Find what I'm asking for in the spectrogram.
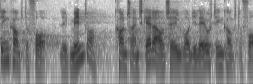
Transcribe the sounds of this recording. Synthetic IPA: d̥əe̝nkʰɒ̽m̰sd̥ɐfɒ̰ | le̝d̥me̝nd̥ʁɐ | kʰɒ̽nt͡sʰʁɑ̈ensɡ̥æɾ̥əɑ̈ʊt͡sʰɛːləʋɒd̥ilɛːʊəsd̥əe̝nkʰɒ̽m̰sd̥ɐfɒ̰

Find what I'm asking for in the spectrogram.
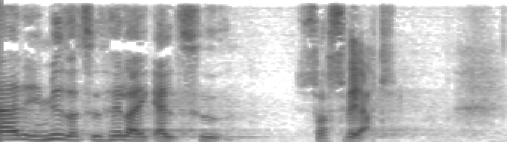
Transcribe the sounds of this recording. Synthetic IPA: æɐɾ̥e̝imið̞̰ˠlɐt͡sʰið̰ˠɦel̰ɐe̝ɡ̥æl̰t͡sʰið̞̰ˠ | sɒ̽sʋæɐ̰d̥

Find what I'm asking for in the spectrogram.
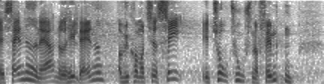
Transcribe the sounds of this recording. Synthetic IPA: sænhhe̝ð̞̰ˠn̩æɐnɔ̽ːð̞ˠhe̝̰ld̥ænð̞̩ˠʔɒ̽ʋikʰɒ̽m̰ɐt͡sʰe̝læse̝̰ː | it͡sʰo̝̰ːt͡sʰṵːsn̩ɒ̽femd̥n̩

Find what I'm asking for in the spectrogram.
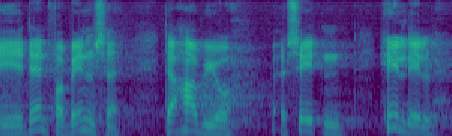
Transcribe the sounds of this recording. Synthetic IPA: id̥en̰fɒ̽be̝n̰l̩sə | d̥æɦɑ̈ʋijo̝ | se̝̰ːd̥e̝n | he̝̰ːld̥e̝̰ːl

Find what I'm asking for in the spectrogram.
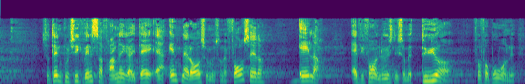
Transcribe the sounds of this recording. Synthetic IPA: sɒ̽d̥enpʰo̝lit͡sʰiɡ̥ʋensd̥ɐfʁamleɡ̥ɐid̥ɛ̰ːʔæɐʔend̥n̩æɾɒʊɐsøml̩sɐnəfɒːd̥seɾ̥ɐ | elɐ | ʔæ̥ʋifɒ̰ːe̝nløːs̬ne̝ŋsɒ̽mæɐd̥yːɐːfɒ̽fɒ̽b̥ʁṵːɐnə

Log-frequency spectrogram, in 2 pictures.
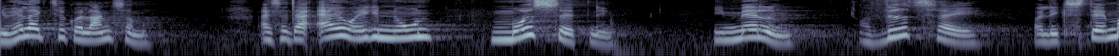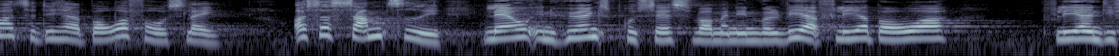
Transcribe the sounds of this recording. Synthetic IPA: njo̝hel̰ɐeɡ̥t͡sʰe̝ɐɡɔ̰ːlɑ̈ŋsɒ̽m̰ɐ | ʔælsəd̥ɑ̈ʔæɐjo̝e̝ɡ̥əno̝ːn̩ | mo̝ð̞ˠsed̥ne̝ŋ | imel̰m̩ | ɒ̽ʋe̝ð̞ˠt͡sʰɛ̰ːɪ | ɒ̽leɡ̥əsd̥emɐt͡sʰe̝ld̥e̝hæɐ̰b̥ɒʊɐfɒːslɛ̰ɪ | ʔɒ̽sɒ̽sɑ̈mt͡sʰið̞̰ˠi | lɛːʊe̝nɦøːɐeŋspʰʁo̝sesʋɒmæne̝nʋɒ̽lʋe̝̰ːɐfle̝ːɐb̥ɒʊɐː | fle̝ːɐend̥i

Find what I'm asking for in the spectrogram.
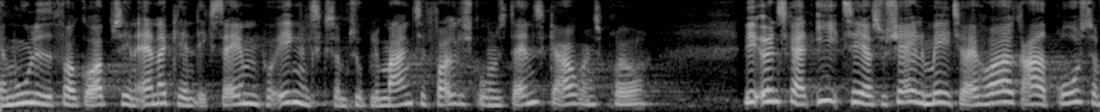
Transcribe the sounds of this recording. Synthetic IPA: hæmuːliheð̞̰ˠfɒ̽æɡ̥ɔ̰ːɒ̽b̥̚t͡sʰe̝e̝nʔænæɐkʰen̰d̥eɡ̥sɛːmn̩pʰɒ̽ʔeŋ̰l̩sɡ̥sɒ̽msub̥ləmɑ̈ŋ̰t͡sʰe̝lfɒ̽lɡ̥əsɡ̥o̝ːln̩sd̥ænsɡ̥əɑ̈ʊɡ̥ɑ̈ŋspʰʁœʊɐ | ʋiʔønsɡ̥ɐæd̥iːt͡sʰe̝̰ːɒso̝ɕɛ̰ːləme̝̰ːd̥jɐiɦɒ̽ɪɐɡ̥ʁɑ̰̈ːð̩̰ˠb̥ʁuːsːɒ̽

